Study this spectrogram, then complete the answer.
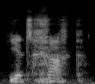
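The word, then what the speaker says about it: יצחק: Right, so let's go and look up the name Isaac in the biblical Hebrew, and in the Yiddish pronunciation they will say Strong's H, 3327. Yitzchak.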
